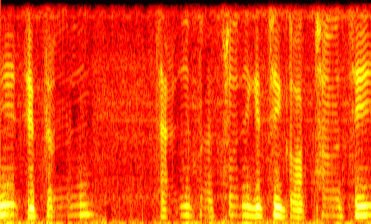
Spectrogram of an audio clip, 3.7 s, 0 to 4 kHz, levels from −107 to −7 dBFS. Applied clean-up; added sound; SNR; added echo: neural separator model SepFormer WHAM!.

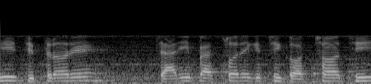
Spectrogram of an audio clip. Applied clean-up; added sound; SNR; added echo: none; Engine; 12 dB; none.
